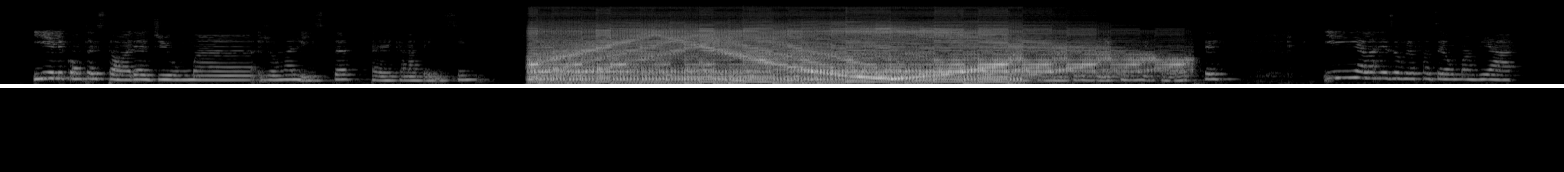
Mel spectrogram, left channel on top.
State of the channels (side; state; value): right; silent; digital silence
